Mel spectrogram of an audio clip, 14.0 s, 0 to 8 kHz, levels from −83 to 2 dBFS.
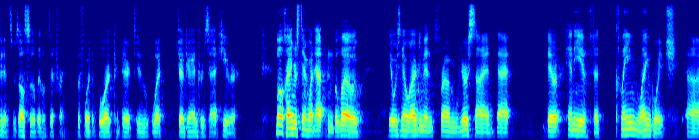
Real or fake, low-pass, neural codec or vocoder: fake; 7.2 kHz; codec, 16 kHz, 1 kbps, FunCodec, trained on Chinese and English, 50 frames a second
